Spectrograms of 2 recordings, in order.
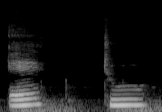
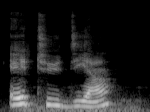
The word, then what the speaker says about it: étudiant: If it's female, un étudiante. So because we're adding another vowel at the end with the female form, we can pronounce the T. So un étudiant.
